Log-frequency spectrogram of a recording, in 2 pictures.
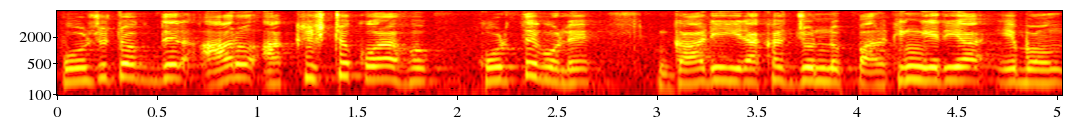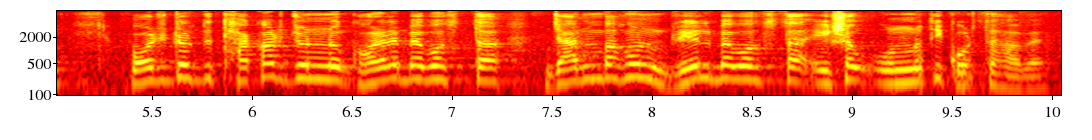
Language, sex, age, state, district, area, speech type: Bengali, male, 18-30, West Bengal, Paschim Bardhaman, rural, spontaneous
